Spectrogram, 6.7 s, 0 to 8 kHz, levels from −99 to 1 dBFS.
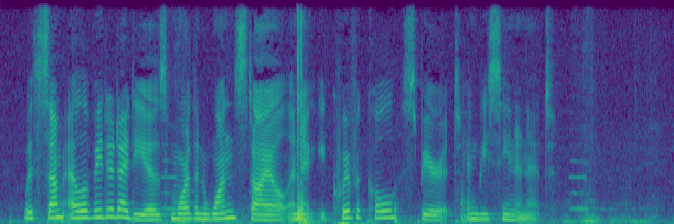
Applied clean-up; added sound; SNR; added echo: none; Bicycle; 11 dB; none.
